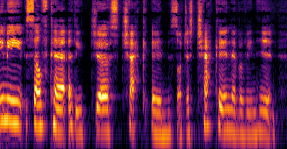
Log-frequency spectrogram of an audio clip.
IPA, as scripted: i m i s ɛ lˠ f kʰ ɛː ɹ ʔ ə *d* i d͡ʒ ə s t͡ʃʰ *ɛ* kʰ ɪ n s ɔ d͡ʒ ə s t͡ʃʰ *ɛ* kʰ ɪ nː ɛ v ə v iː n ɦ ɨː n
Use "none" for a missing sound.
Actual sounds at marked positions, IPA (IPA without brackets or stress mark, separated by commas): d, ɛ, ɛ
